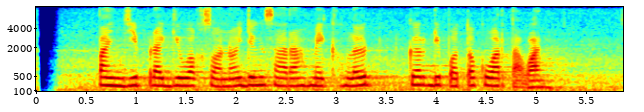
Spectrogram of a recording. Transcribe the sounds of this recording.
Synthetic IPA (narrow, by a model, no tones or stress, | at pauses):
paɲd͡ʒipɾaɡiwaksɔnɔd͡ʒɨŋsaɾahmakləd̚kɨrdipɔt̪ɔkuwart̪a̰wan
